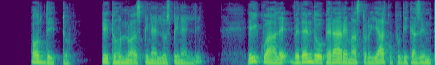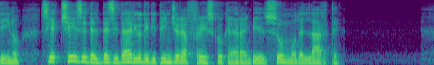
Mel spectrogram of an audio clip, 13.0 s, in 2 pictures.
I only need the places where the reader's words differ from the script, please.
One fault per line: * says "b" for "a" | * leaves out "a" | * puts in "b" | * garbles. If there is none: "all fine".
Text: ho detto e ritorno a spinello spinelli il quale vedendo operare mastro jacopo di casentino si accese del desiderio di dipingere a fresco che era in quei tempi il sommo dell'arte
* leaves out "e"
* leaves out "quei tempi"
